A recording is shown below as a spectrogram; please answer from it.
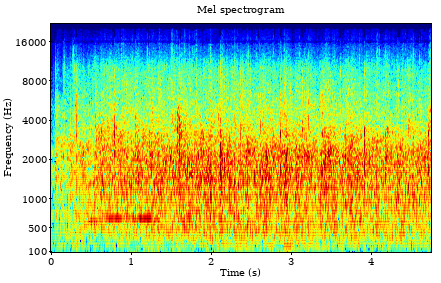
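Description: An audience at a film Q&A gives steady, dense applause. The clapping of many hands continues evenly throughout, with a faint voice briefly audible under it.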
